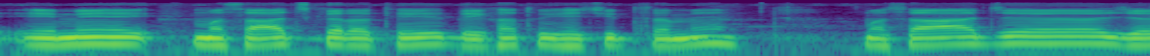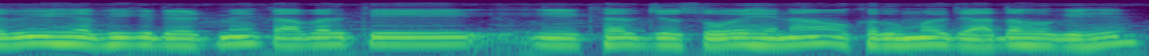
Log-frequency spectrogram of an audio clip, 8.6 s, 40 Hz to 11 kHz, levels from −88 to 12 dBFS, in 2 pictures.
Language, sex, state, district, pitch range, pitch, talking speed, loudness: Chhattisgarhi, male, Chhattisgarh, Korba, 120-135 Hz, 125 Hz, 195 wpm, -16 LUFS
